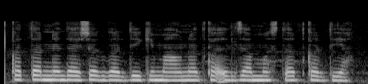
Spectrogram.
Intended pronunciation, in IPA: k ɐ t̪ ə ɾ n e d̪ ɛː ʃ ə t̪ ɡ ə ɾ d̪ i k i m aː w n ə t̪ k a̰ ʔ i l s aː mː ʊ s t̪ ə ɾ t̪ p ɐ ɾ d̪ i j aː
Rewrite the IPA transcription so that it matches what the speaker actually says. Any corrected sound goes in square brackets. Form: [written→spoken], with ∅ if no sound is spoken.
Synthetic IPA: k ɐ t̪ ə ɾ n e d̪ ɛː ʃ ə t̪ ɡ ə ɾ d̪ i k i m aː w n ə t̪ k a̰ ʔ [i→ɪ] l [s→z] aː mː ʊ s t̪ ə ɾ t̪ [p→k] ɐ ɾ d̪ i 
